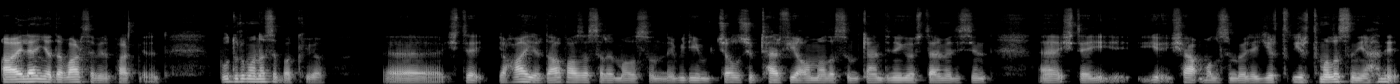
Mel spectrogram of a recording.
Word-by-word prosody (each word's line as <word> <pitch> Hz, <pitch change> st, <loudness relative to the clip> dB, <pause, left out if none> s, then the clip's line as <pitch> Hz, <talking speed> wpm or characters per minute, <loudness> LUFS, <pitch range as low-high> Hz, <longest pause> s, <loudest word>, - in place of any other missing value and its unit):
ailen 120 Hz, +3 st, +10 dB
ya 125 Hz, -4 st, +4 dB
da 115 Hz, -1 st, +4 dB
varsa 115 Hz, -3 st, +4 dB
bir 95 Hz, -2 st, -4 dB
partnerin, -, -, -5 dB, 0.6 s
bu 125 Hz, -, 0 dB
duruma 135 Hz, -1 st, +3 dB
nasıl 130 Hz, 0 st, 0 dB
bakıyor? 85 Hz, -1 st, -5 dB, 0.6 s
Eee, 90 Hz, -1 st, -1 dB
işte, -, -, -4 dB, 0.2 s
ya, -, -, -4 dB
hayır, 115 Hz, -5 st, +4 dB
daha 105 Hz, +2 st, +3 dB
fazla 105 Hz, -1 st, +2 dB
sarılmalısın, 90 Hz, -3 st, -5 dB
ne 90 Hz, +2 st, -6 dB
bileyim, 95 Hz, -2 st, -4 dB
çalışıp 105 Hz, 0 st, -2 dB
terfi 105 Hz, 0 st, +2 dB
almalısın, 95 Hz, -1 st, -2 dB
kendini 95 Hz, +2 st, -2 dB
göstermelisin, 95 Hz, -1 st, -3 dB, 0.5 s
eee, 95 Hz, -1 st, 0 dB
işte, 95 Hz, -1 st, -2 dB
iii, -, -, -7 dB
şey -, -, +2 dB
yapmalısın, 95 Hz, -1 st, -2 dB
böyle, 90 Hz, -1 st, -1 dB
yırt 100 Hz, +3 st, -3 dB
yırtmalısın, 115 Hz, +1 st, +2 dB
yani, 95 Hz, +7 st, -1 dB
100 Hz, 140 wpm, -24 LUFS, 95-110 Hz, 0.6 s, ailen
